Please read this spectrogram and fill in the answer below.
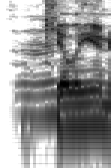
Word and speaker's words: Cillian: Yeah, I think he's an awesome and sometimes they pronounce his name different than that, but Killian or Killian. Yeah, we always called it Cillian. I always call him Cillian, but he's Irish. So it's probably got a different.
